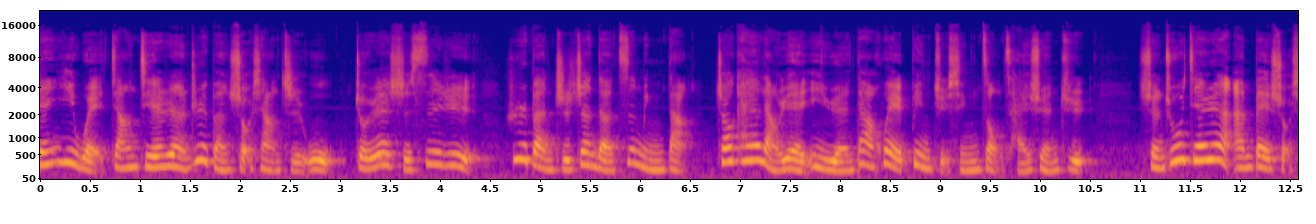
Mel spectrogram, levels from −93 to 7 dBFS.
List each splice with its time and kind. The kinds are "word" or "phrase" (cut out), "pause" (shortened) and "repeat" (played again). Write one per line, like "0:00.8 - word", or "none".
0:03.1 - pause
